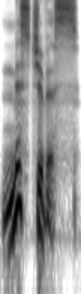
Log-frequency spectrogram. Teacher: The common mistake is stressing the second syllable, but the correct pronunciation is mischievous. The stress is on the first syllable, and it has 3 syllables, not 4.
